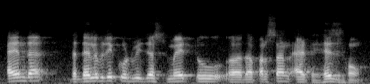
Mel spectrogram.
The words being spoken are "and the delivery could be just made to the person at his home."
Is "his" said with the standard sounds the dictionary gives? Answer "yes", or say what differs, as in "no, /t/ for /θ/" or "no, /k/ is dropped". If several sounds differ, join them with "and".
yes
